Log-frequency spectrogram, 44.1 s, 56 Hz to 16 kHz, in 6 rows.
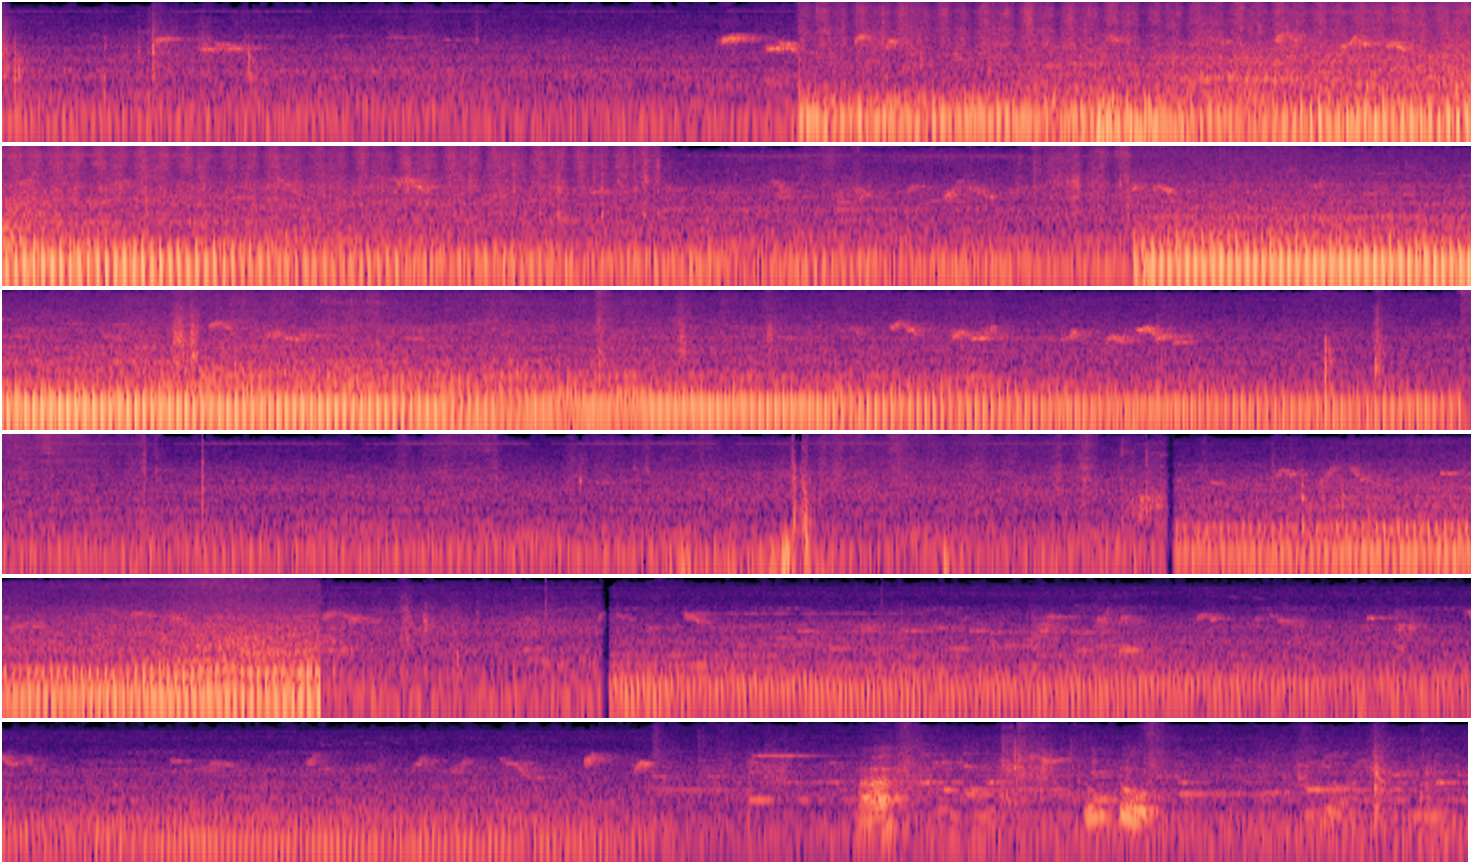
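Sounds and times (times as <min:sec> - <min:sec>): small birds chirping: 0:00.4 - 0:03.0, 0:03.6 - 0:22.0, 0:27.3 - 0:44.0.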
